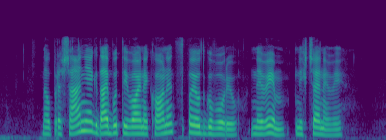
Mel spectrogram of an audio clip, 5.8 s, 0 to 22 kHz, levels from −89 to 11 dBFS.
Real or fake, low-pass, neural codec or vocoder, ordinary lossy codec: real; 7.2 kHz; none; none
